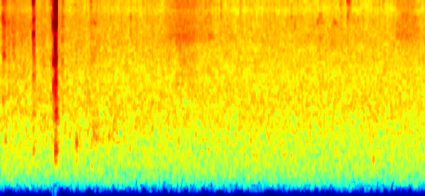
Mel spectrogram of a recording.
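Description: Steady hiss of water, with a few sharp clicks in the first second, the loudest about half a second in.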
